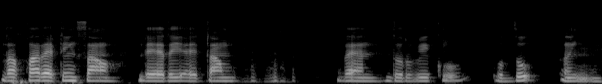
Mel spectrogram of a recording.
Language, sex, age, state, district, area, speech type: Santali, male, 18-30, Jharkhand, Pakur, rural, read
